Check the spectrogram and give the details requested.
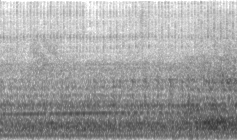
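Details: Hitachi washing machine after repair, spin motor restarted after lid closed (brake removed): steady even hum, low mains drone, no knocks or scraping; spin motor running normally.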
